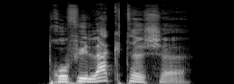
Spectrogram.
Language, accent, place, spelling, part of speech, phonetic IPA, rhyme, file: German, Germany, Berlin, prophylaktische, adjective, [pʁofyˈlaktɪʃə], -aktɪʃə, De-prophylaktische.ogg
- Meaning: inflection of prophylaktisch: 1. strong/mixed nominative/accusative feminine singular 2. strong nominative/accusative plural 3. weak nominative all-gender singular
